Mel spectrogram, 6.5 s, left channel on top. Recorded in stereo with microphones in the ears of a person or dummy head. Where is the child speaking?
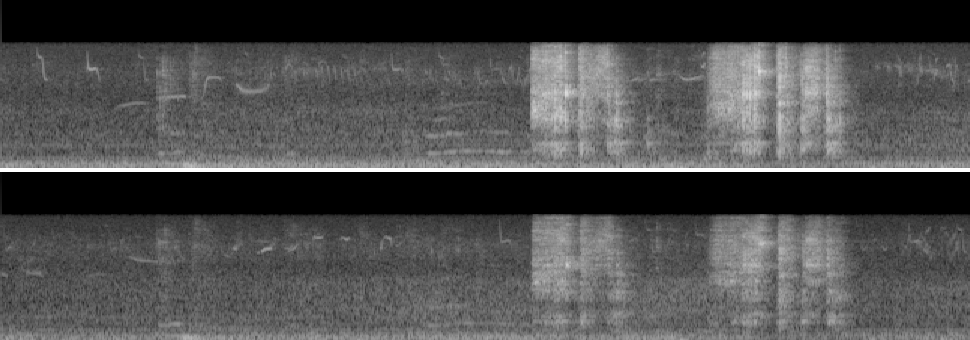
45° left (ahead or behind), 1.3 m; by 4.5 s 5° right (ahead or behind), 1.7 m.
